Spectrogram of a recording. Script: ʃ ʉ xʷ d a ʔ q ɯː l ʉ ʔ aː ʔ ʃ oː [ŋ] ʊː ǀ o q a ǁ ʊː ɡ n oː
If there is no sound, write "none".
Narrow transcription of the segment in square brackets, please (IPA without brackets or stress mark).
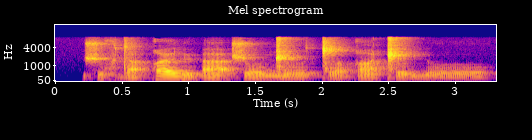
ŋ͡ǁ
